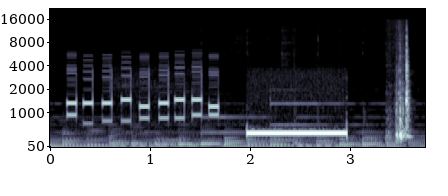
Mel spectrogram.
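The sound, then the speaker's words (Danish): A telephone call is placed: nine quick keypad tones beep in an even rhythm, then a single steady tone sounds for about a second, followed by a brief click-like burst. “For at få svar på spørgsmålet, skal vi ringe til en, der selv arbejder med både YouTube og YouTubere”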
